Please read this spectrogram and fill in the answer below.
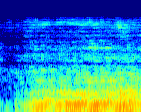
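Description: A low, rough, steady hum starting about a third of a second in, with little high-pitched content.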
